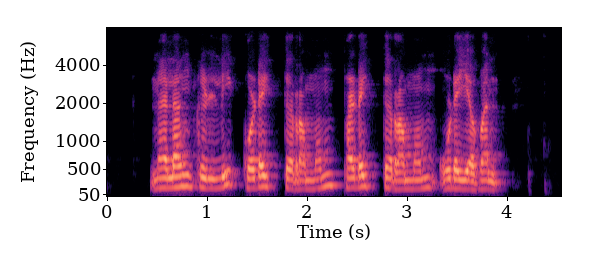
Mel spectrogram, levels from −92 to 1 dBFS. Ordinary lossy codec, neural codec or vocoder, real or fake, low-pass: Opus, 32 kbps; none; real; 7.2 kHz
